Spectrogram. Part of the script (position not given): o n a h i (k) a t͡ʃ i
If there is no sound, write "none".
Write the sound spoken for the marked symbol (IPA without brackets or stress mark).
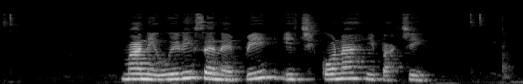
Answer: p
